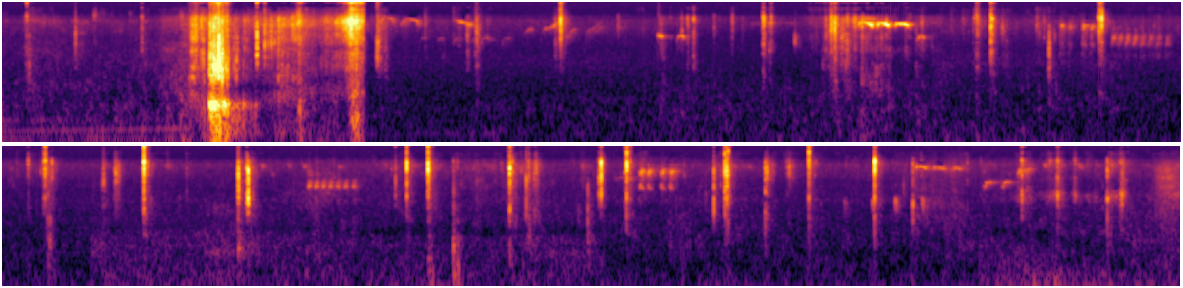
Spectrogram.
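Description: Short, scattered bird chirps among many small, sharp clicks, with a brief loud burst of noise about two seconds in.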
